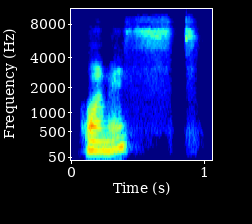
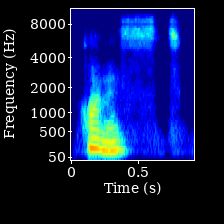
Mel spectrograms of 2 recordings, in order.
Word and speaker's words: honest: Our first word, honest, honest. Remember, the O in it is the H, sorry, is silent, honest.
